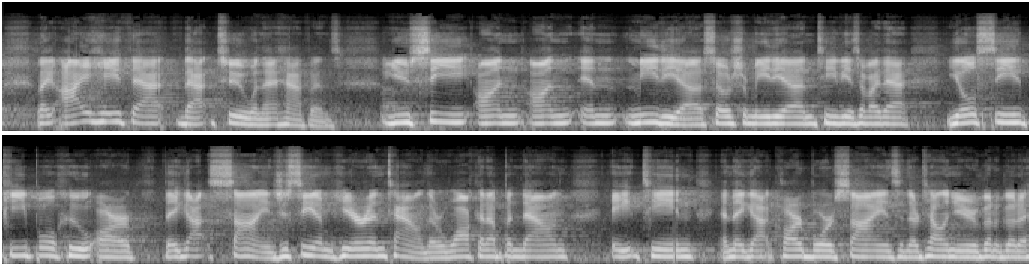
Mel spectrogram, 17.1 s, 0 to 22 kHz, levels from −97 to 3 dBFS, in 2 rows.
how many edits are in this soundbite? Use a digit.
1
